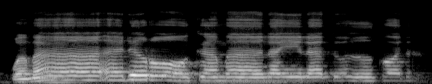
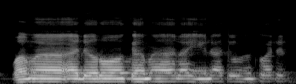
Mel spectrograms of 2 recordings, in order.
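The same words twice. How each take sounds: First: The line is read with a questioning intonation. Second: The line is read in a flat, level tone. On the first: The speaker calls it right. "jadi pertanyaan di situ" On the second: The speaker calls it wrong. "Itu lurus, Pak. ... Lurus"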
